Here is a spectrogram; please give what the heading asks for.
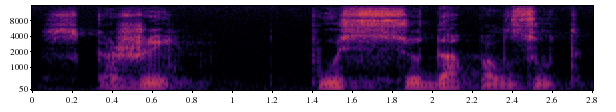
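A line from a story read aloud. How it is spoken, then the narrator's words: Whisper. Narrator (Russian): шепнул он партизану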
